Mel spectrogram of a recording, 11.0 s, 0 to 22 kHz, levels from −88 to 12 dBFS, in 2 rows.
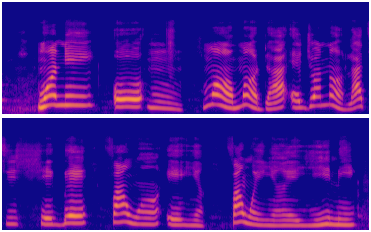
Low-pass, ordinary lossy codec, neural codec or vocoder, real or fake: none; none; codec, 24 kHz, 3.1 kbps, DualCodec; fake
